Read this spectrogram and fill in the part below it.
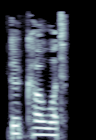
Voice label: "gekauert", German; adjectives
